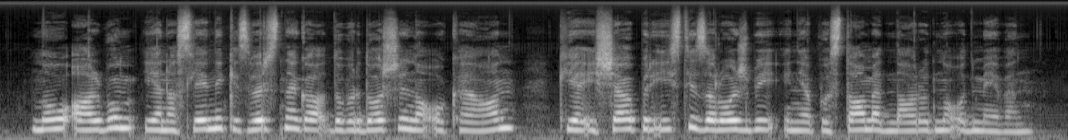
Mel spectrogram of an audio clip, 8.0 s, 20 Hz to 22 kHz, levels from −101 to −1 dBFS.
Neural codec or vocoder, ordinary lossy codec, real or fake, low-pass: none; none; real; none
